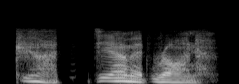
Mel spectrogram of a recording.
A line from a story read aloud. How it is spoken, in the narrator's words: Jeb groaned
